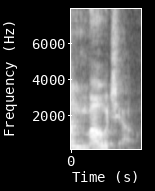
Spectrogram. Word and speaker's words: Mongeau: Tana Mojo. Is that how you say her name? Mm-hmm. Oh, wow.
